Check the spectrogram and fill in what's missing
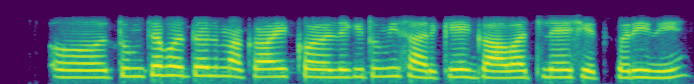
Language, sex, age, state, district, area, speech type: Goan Konkani, female, 18-30, Goa, Bardez, urban, conversation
